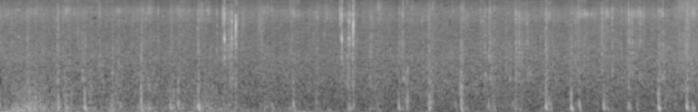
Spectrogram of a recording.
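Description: Steady rain patters in the video game Escape from Tarkov, with a dense close hiss and a regular run of soft ticking drops; no clear thunder comes through.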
